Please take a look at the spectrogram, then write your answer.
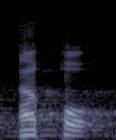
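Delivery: أقو with a bounced qaf; qalqalah. Shown as a demonstration. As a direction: let the qaf in أقو vibrate slightly. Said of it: "to produce a slight vibration".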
